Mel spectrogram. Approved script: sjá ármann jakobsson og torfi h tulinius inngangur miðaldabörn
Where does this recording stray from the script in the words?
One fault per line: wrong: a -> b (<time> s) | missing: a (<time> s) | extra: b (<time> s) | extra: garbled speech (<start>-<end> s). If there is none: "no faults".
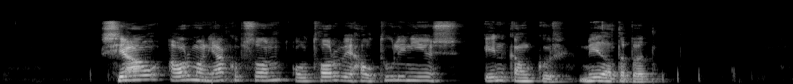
no faults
